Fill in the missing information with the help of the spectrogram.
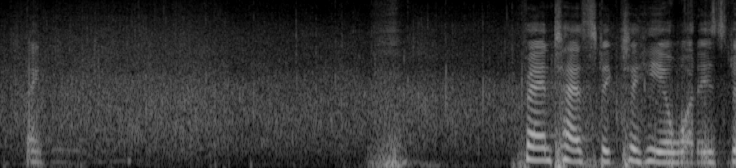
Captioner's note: audience applauds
